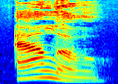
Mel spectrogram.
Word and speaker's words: aloe: aloe, cocoa, caffeine, 네, 요거는 미리 설명 안 해주면 좀 안 들릴 것 같아가지고요.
